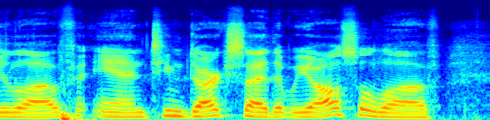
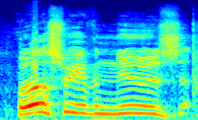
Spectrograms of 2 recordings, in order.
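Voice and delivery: ordinary delivery

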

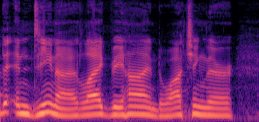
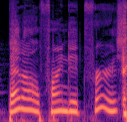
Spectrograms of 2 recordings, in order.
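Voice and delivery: put-on higher-pitched girl voice; girl's voice; 6 semitones higher than usual. Host reading the sister's teasing line, girl's voice. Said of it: "this is a girl's voice".

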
